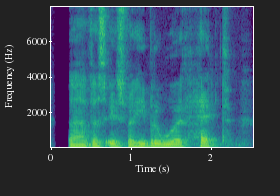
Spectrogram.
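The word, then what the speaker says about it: חית: This is the Hebrew word het, not het. It's het. So it's a deep H, similar to the way that similar letters are pronounced, for example, in Arabic.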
